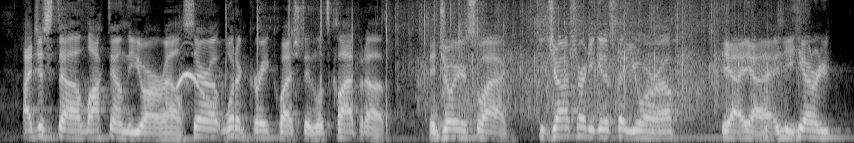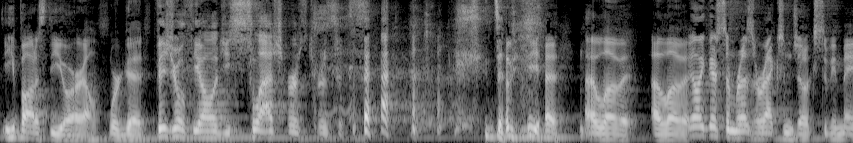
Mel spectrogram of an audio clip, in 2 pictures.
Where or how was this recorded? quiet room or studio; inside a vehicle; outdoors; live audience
live audience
